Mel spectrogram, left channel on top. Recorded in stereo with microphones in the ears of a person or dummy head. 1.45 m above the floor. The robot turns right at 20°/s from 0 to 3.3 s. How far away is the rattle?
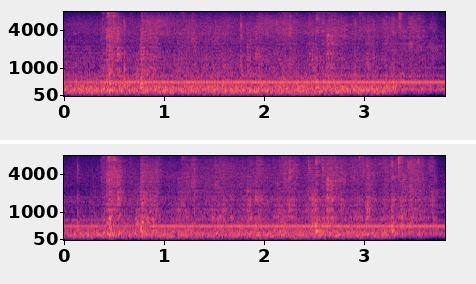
About 1.4 m.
